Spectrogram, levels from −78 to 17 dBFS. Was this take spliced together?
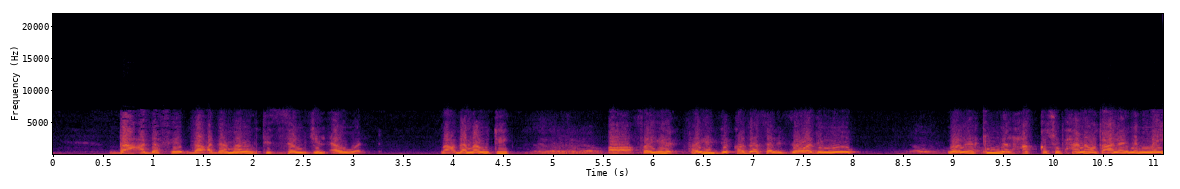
no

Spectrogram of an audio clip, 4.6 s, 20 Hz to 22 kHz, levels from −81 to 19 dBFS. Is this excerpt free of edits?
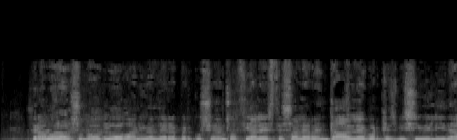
no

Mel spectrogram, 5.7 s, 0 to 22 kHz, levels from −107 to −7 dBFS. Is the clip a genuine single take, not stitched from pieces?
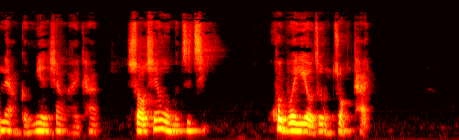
no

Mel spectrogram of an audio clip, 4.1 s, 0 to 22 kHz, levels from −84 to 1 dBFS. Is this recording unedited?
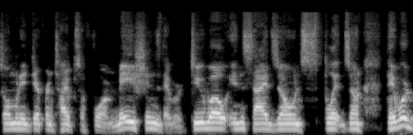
yes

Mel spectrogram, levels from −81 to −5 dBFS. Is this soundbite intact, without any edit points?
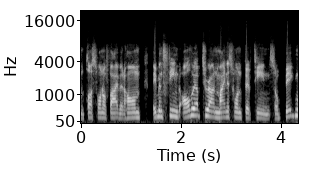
yes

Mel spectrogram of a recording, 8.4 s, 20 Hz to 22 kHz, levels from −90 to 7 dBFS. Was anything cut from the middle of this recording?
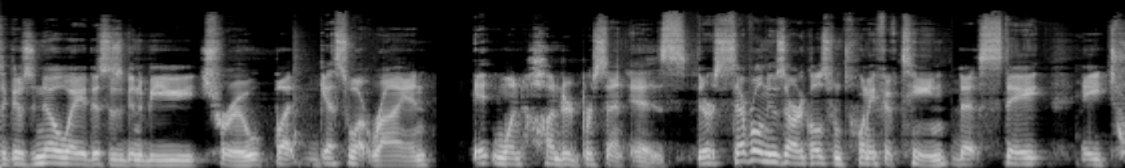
no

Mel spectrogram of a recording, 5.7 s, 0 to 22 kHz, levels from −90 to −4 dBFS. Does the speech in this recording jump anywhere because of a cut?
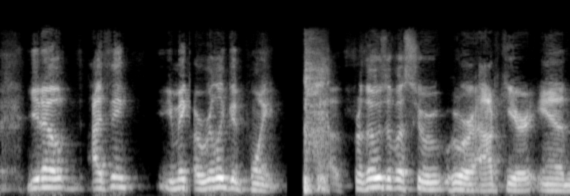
yes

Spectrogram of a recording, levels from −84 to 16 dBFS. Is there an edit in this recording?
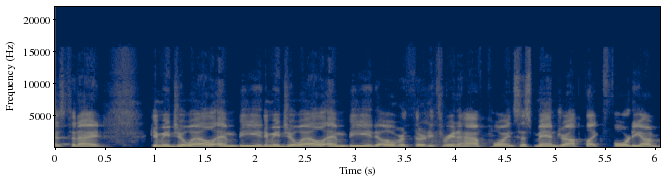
yes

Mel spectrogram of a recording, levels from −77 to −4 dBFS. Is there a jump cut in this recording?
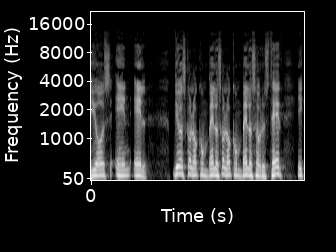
yes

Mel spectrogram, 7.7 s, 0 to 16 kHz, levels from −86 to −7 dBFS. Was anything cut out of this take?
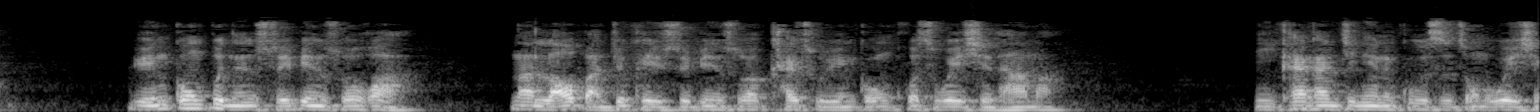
no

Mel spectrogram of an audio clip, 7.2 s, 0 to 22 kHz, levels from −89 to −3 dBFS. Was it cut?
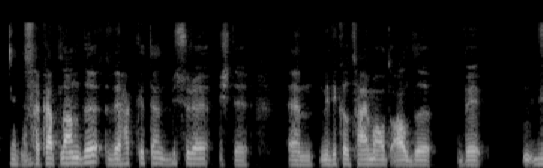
no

